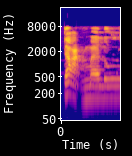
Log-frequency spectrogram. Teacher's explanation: Jadi ada waw mati, kemudian ada nun. Karena kita wakaf di situ atau berhenti, maka nunnya juga dimatikan. Panjangnya boleh sampai 6 harakat, ya. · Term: mad arid lis sukun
